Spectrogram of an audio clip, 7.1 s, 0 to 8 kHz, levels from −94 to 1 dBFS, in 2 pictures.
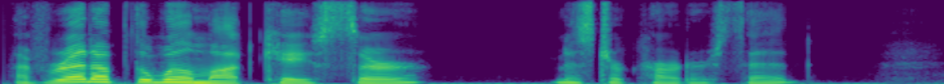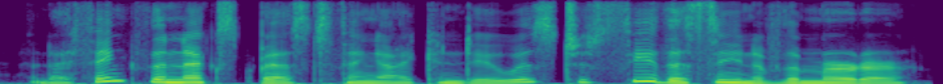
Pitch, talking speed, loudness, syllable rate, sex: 190 Hz, 235 wpm, -20 LUFS, 5.8 syllables/s, female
